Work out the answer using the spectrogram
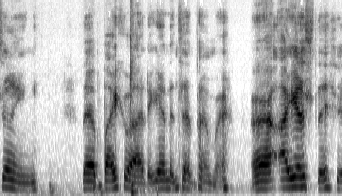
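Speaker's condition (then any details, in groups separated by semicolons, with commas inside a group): Friedreich's ataxia; affects speech, sounds drunk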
